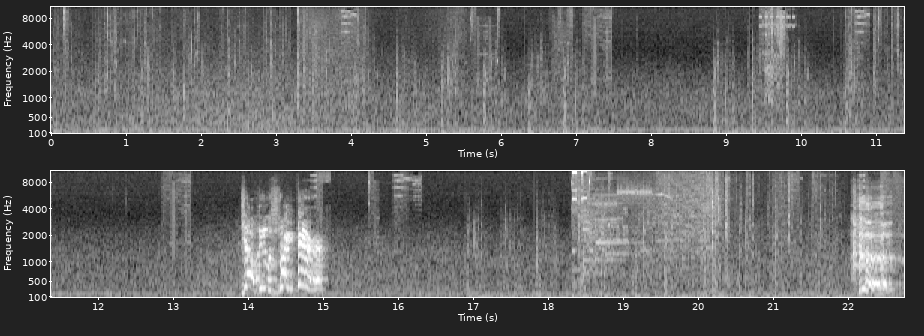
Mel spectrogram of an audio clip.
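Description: Soft footsteps shuffle on a hard floor.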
